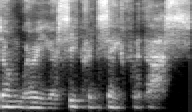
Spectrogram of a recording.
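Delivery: quiet, soft, hushed whisper. Leaning out the window in character to reassure a friend: whispering.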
